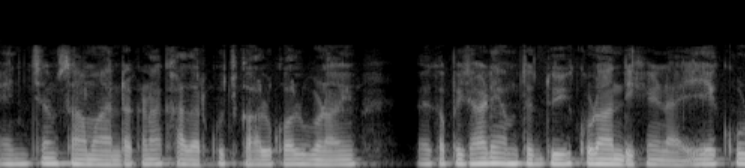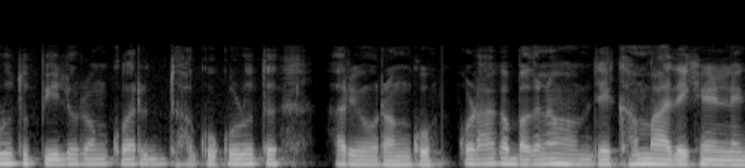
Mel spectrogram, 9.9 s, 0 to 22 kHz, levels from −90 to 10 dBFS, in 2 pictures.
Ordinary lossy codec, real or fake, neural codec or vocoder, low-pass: MP3, 48 kbps; real; none; 7.2 kHz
